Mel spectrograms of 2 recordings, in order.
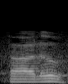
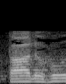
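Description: First: The word ends plainly on 'u' with no breath. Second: The word ends with an added breathy 'hu' sound. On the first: The speaker calls it right. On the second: The speaker calls it wrong.

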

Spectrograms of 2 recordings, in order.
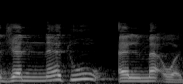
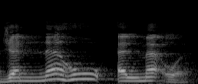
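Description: First: The first word ends in a t sound, jannatu. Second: The first word ends in an h sound, jannahu. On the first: It names the Garden of Refuge. "جنة بالضم هكذا هي قراءة الجمهور" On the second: It says the refuge covered and sheltered him. "جنه يعني جنه غطاه وظلله"

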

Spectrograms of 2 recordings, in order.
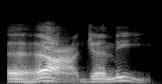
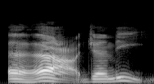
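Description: First: The second hamza is softened and eased. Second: The second hamza is softened and eased.

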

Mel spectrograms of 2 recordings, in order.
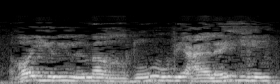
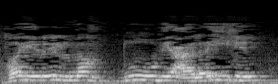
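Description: First: The gh sound flows on continuously. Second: The gh sound is cut off abruptly. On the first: The speaker calls it right. "لازم يطلع صوت الغين مستمر" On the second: The speaker calls it wrong. "بنطقوهم شديدتين ... هذا غلط"

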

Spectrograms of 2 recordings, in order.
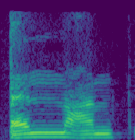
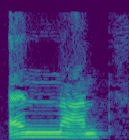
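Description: The two takes are said the same way.

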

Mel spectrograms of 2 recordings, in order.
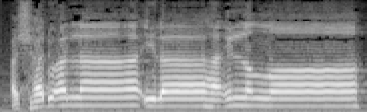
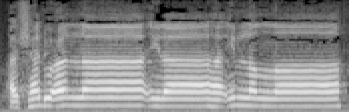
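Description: The two takes are said the same way.

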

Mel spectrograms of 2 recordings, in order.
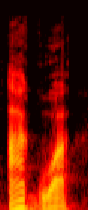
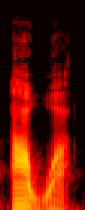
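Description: First: The g sound is clearly pronounced. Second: The g sound is relaxed away entirely.

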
